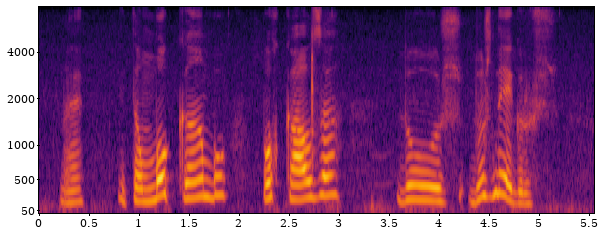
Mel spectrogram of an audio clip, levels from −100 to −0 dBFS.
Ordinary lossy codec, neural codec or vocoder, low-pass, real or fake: none; none; none; real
